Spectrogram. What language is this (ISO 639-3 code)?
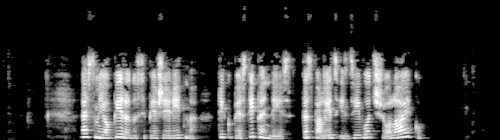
lav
